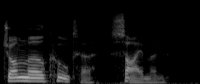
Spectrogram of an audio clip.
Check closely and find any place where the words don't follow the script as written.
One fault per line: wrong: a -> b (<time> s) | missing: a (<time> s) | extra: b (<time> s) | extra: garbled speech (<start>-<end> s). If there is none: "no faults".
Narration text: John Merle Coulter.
extra: simon (1.1 s)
